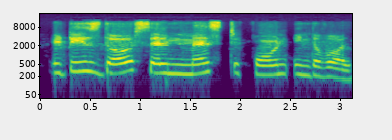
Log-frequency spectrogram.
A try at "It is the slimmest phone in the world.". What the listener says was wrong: Sil नहीं है वो. Sil नहीं है. It's slur. Sil नहीं है. Slimmest is the right pronunciation. Slim. Slimmest.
